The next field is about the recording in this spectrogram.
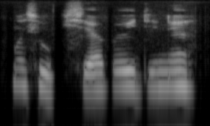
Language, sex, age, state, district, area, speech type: Bodo, female, 30-45, Assam, Baksa, rural, spontaneous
